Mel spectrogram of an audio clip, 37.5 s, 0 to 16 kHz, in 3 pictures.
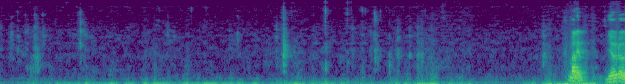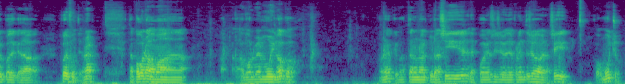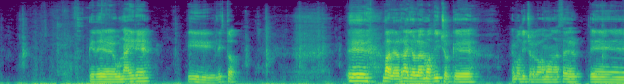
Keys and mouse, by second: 0.0 right click, 0.6 alt+q, 2.6 click, 3.2 right click, 3.4 g, 4.2 right click, 4.6 g, 5.1 click, 5.5 Tab, 5.9 middle click, 6.5 shift+click, 7.9-32.2 ctrl+middle drag, 15.7 b, 17.1 a, 18.5 shift+c, 30.2 alt+q, 32.2 right click, 32.4-37.4 shift+middle drag.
